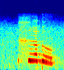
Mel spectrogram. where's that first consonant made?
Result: velum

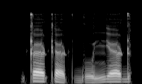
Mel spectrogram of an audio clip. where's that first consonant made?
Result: retroflex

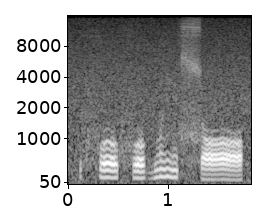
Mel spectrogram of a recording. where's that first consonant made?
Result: lips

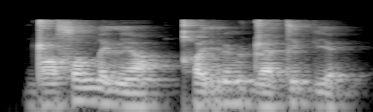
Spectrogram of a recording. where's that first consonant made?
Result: retroflex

